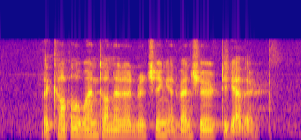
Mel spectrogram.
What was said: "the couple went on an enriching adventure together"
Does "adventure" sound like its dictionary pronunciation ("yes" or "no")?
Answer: yes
